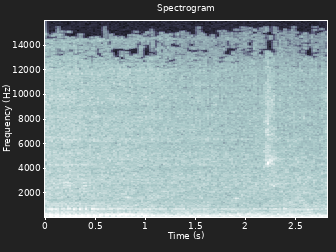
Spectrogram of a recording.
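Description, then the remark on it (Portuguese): A heavy motorcycle engine starts up and rumbles loudly, a deep, steady throbbing with a slight surge that fills the whole few seconds. “Parece ligar na moto aí pesada.”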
